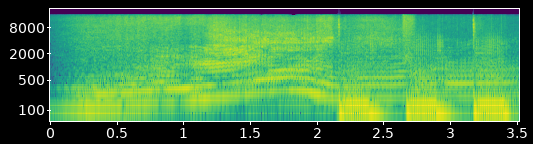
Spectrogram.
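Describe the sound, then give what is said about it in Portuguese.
A car engine revs hard, its pitch climbing and sweeping through a long high-RPM pull, then bouncing off the limiter in three rapid, loud bursts. Prominent, with no voices. “Alta rotação.”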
